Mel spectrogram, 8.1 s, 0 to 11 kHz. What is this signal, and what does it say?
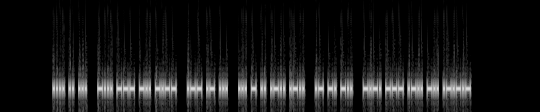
Morse code, heard as a keyed tone, about 50 wpm, 700 Hz. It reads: HIS BODY WAS STILL AND COLD.
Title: Sentences from Top 1000 Words - Review Part 2 - 50wpm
